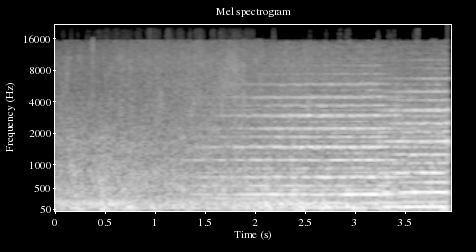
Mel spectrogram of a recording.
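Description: A stormy scene in the fantasy game Pillars of Eternity II: Deadfire, with steady rain and rumbling thunder that grows louder midway as a low, droning tone rises underneath, with no speech.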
